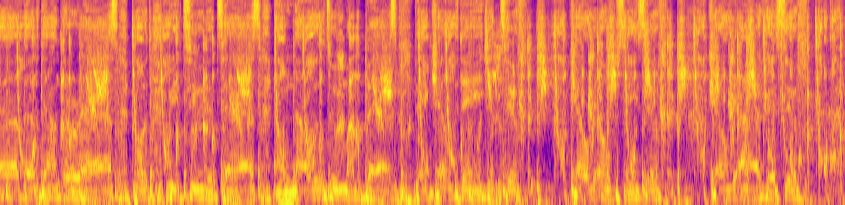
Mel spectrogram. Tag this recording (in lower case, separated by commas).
beat boxing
